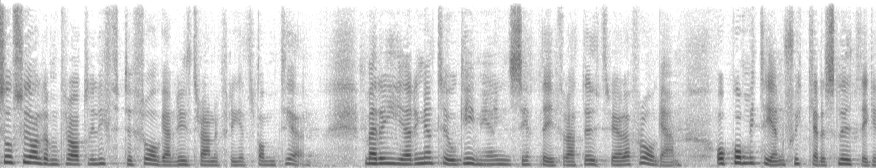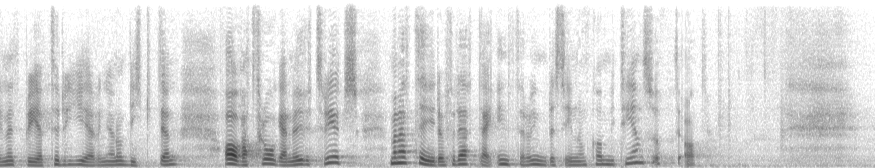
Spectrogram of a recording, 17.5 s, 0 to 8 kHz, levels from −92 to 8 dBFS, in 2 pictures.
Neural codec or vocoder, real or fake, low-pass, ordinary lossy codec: codec, 16 kHz, 0.8 kbps, ZipCodec; fake; none; none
